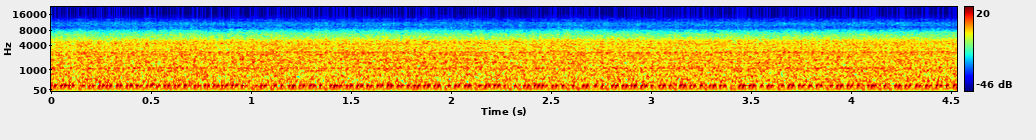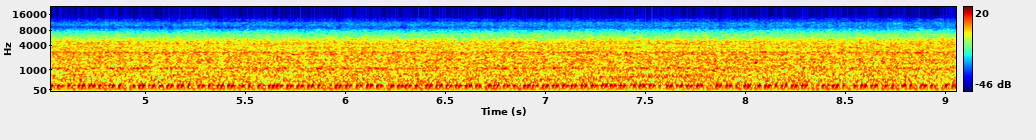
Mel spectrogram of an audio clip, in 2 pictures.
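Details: 26 HP Kohler V-twin on a lawn tractor, idling just after fitting new OEM Kohler ignition coils to cure an intermittent one-cylinder misfire; loud, steady, even pulse with no misses, firing on both cylinders; not perfect yet but much improved.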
